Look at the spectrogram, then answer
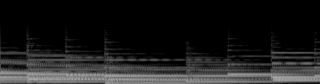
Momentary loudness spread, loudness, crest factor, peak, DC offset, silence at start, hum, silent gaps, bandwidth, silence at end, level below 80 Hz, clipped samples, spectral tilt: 6 LU; -29 LUFS; 12 dB; -16 dBFS; under 0.1%; 0 s; none; none; 5.6 kHz; 0 s; -42 dBFS; under 0.1%; -11 dB/octave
